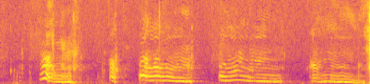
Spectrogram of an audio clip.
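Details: Dachshund wrestling on a couch indoors: four drawn-out, whiny, grumbling growls, each with a tonal, mid-pitched core that wavers and slides downward, separated by short breathy gaps.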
